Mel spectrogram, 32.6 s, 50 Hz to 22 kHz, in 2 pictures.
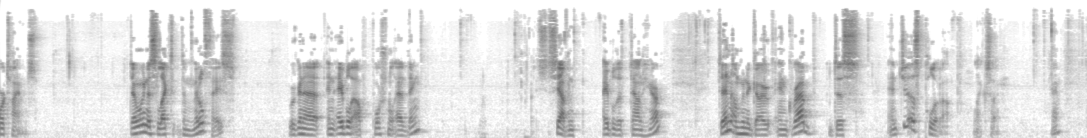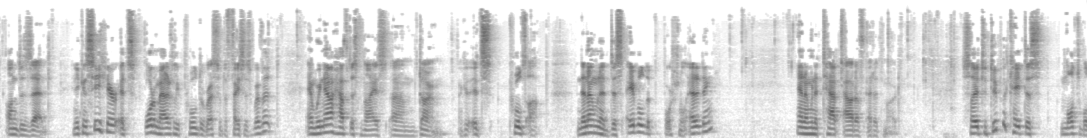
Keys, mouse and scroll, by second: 1.8 a, 5.0-11.3 drag, 14.6 click, 15.7-18.2 middle drag, 18.2 z, 20.0 z, 28.8 Tab, 30.4 KP_7, 30.8 z.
